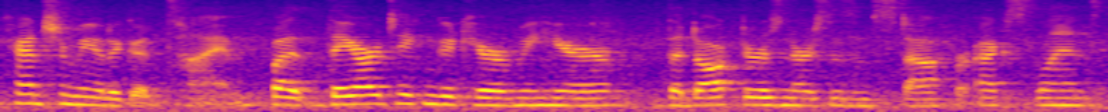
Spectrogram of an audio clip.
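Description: A woman's monotone, flat delivery against noticeable background noise. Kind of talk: casual vlog chat. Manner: weak, tired voice of a sick patient. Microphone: phone near.

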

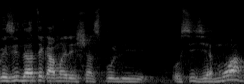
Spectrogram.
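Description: A man's fairly high-pitched voice at a fairly slow pace. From Haiti. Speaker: politician. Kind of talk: interview. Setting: studio. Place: studio. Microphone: lapel.

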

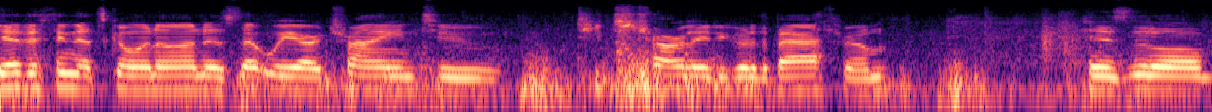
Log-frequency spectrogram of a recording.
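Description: A man talks fairly fast while noticeable noise carries on behind him. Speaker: vlogger. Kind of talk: casual vlog chat. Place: boat. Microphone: phone near.

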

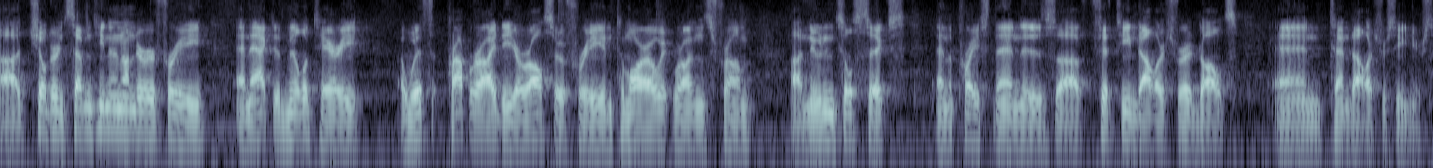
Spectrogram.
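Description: The speaker moves at a fairly slow pace. Pitch varies in an ordinary way. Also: man, very deep, low pitch for a man. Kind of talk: interview answer. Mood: friendly, upbeat. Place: hall.

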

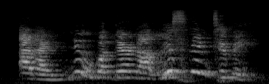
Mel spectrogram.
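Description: A woman uses a raised, projected voice with a bright, sharp tone, speaking fairly slowly. Audible room echo surrounds her. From Jamaica. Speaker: preacher. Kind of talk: sermon. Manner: animated. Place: meeting room.

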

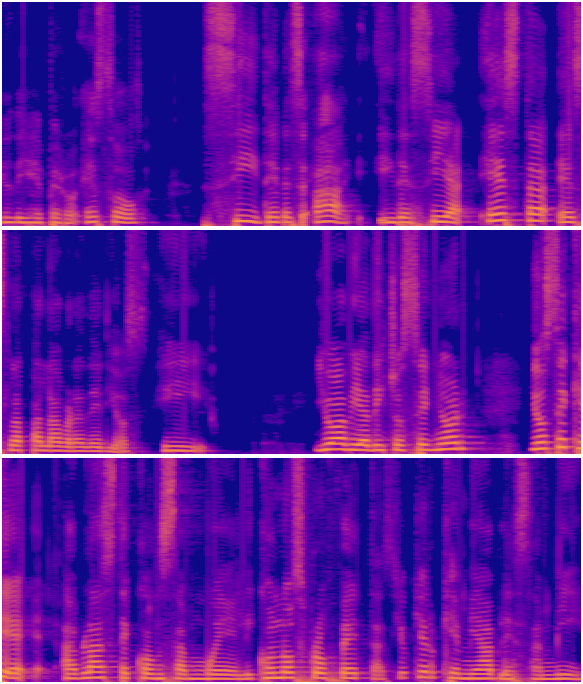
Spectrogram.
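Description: A woman's fairly high voice with a dark, mellow tone over a quiet background. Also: ordinary pitch variation, fairly slow pace. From Bolivia (La Paz), from age six, missionary family. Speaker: missionary; interview guest. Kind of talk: interview. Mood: warm, earnest, sometimes smiling. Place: studio. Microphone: handheld.

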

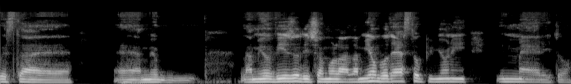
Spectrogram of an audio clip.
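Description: Over a quiet background, a man talks at a fairly quick pace in a dark, mellow tone. His intonation stays fairly even, broken by long, frequent pauses. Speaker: mastering engineer and headphone expert; guest. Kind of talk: interview. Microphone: video call.

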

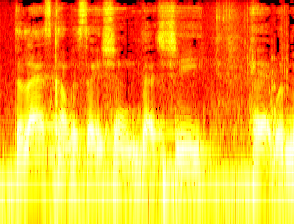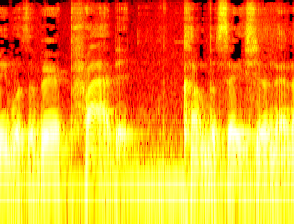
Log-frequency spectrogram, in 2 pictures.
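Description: Over light background noise, a man with a very deep, low pitch talks at a fairly slow pace with lively intonation. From Southern US. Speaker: pastor. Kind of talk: press conference answers. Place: hall. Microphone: podium.

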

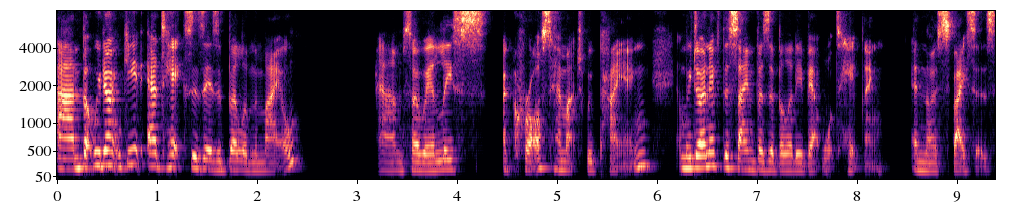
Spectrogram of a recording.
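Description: This woman talks fairly quickly in a New Zealand accent. Her voice is fairly low, and the background is quiet. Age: 30s. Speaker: webinar host and local government consultant; webinar host. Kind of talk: webinar presentation. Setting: video call. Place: home room. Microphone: webcam.

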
